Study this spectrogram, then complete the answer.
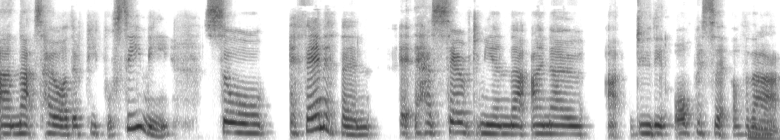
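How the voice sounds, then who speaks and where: A woman with a Scottish accent, medium in pitch, at a moderate pace with ordinary pitch variation. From Scotland. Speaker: poet and author. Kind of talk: interview conversation.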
